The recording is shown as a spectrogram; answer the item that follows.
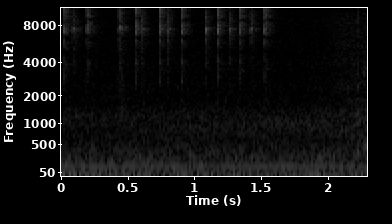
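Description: Quick run of soft, crisp right-button clicks on an Xtrfy MZ1 gaming mouse, close and quiet, bunched into short bursts over a faint constant hum, then fading into stillness.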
